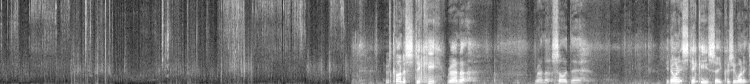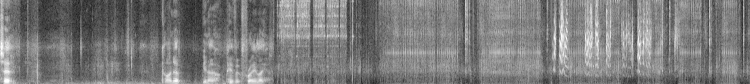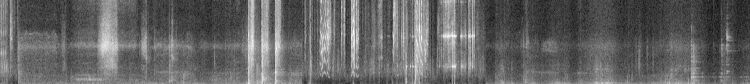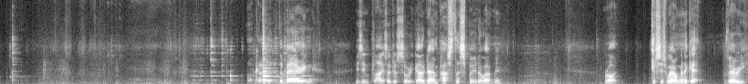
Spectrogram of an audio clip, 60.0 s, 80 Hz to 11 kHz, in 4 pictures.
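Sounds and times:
rubbing and rustling: 0.0s - 7.7s
sharp metal knocks and clinks: 38.1s - 39.6s, 48.9s - 50.9s.

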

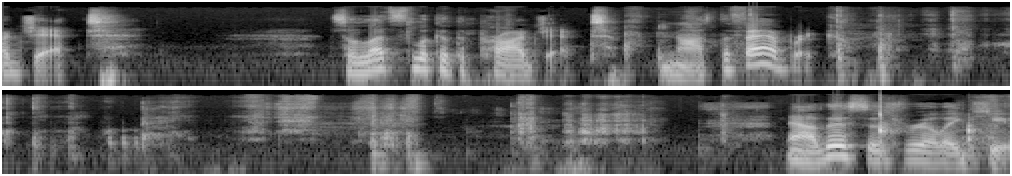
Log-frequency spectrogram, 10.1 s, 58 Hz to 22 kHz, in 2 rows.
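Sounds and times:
paper rustling and scraping: 4.5s - 8.4s.

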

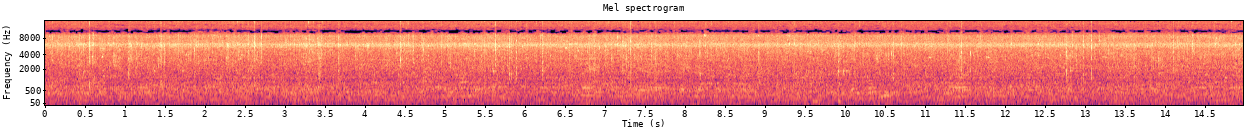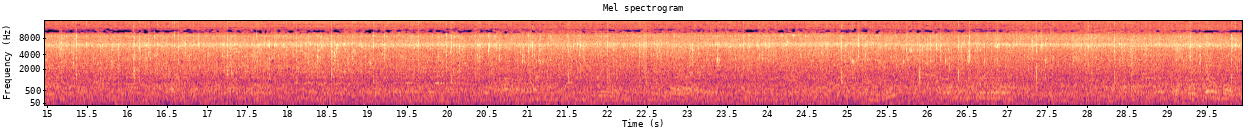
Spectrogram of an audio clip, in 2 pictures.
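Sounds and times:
hum of many voices: 0.0s - 29.9s.

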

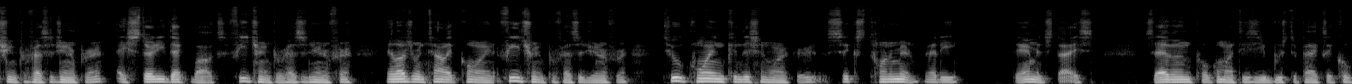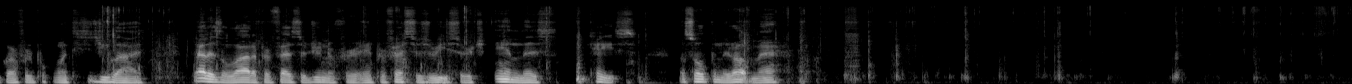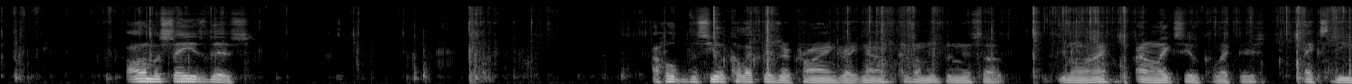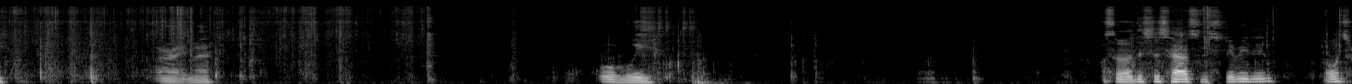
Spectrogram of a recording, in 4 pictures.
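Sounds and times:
plastic wrap crinkling and tearing: 14.4s - 19.0s, 19.8s - 45.1s, 51.6s - 54.0s.

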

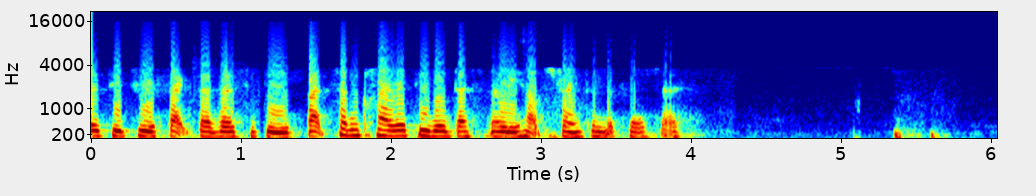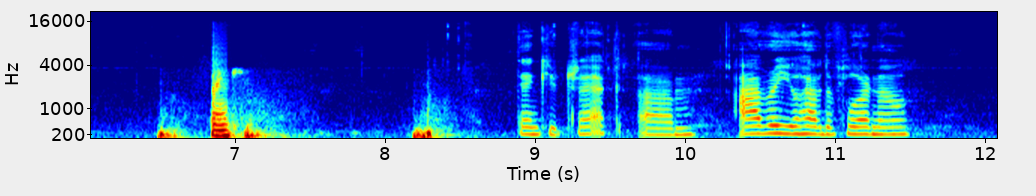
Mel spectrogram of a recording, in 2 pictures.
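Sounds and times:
woman speaking: 0.0s - 4.1s
soft thumps on microphone: 5.1s - 5.8s.

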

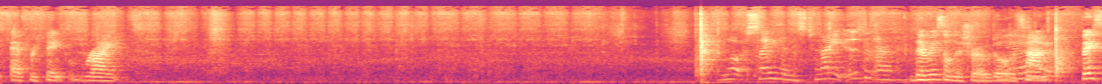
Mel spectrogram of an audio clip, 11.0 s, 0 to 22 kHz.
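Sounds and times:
smoothers scraping on cake: 0.0s - 11.0s.

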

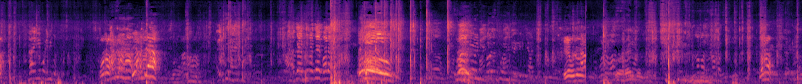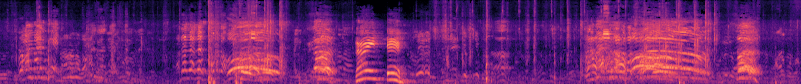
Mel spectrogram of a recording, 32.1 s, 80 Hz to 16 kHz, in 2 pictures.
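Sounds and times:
men calling out: 19.6s - 23.6s, 27.7s - 31.4s.

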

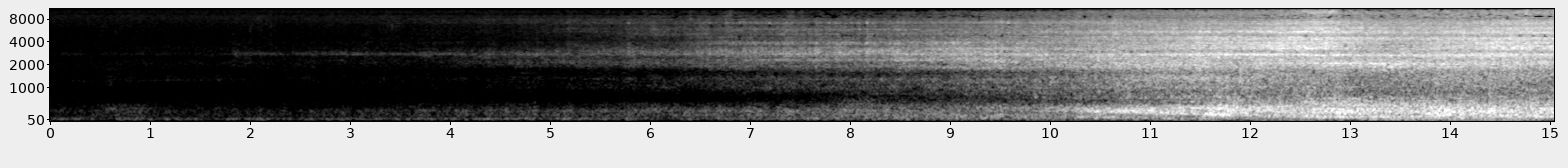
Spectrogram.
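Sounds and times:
train wheels rumbling on rails: 5.9s - 15.0s.

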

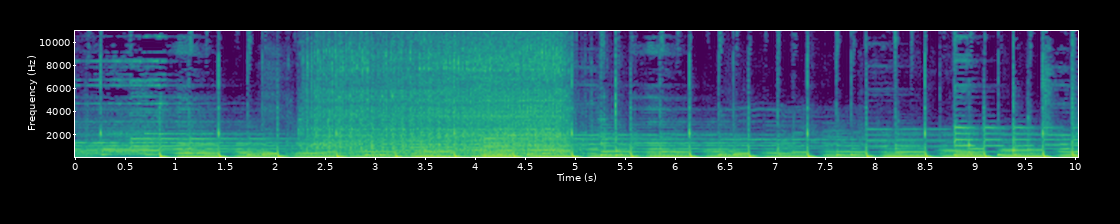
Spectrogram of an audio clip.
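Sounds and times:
background music with steady beat: 0.0s - 10.0s
sewing machine running: 2.2s - 5.0s.

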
